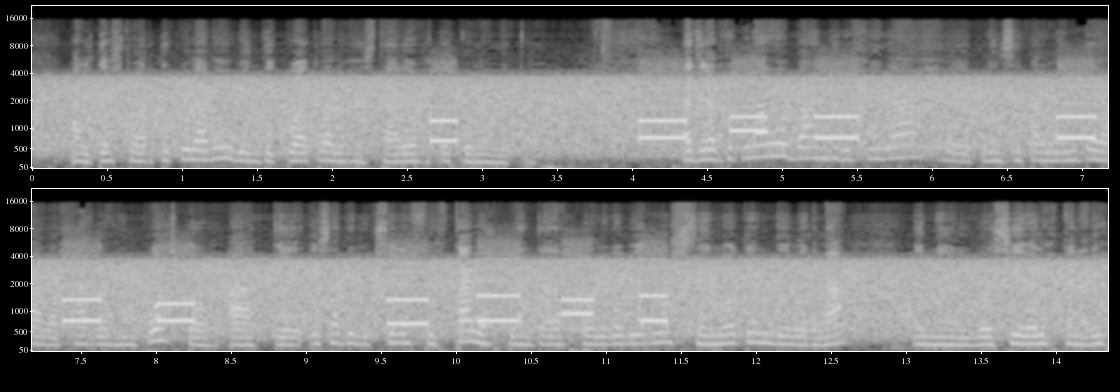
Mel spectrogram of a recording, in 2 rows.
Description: DTMF, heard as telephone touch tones, dialled by hand, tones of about 250 ms, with phone line noise. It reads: 1 405 554 2606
